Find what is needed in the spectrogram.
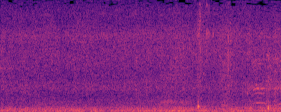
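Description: Quiet outdoor background noise with a faint steady low hum and a light click about one and a half seconds in.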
